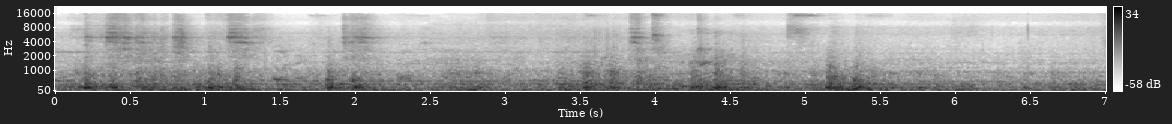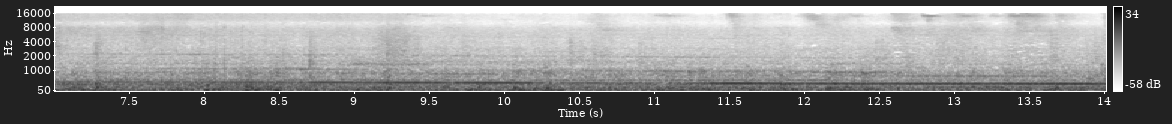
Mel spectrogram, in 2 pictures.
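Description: Docklands Light Railway train running on its track. For about the first five seconds there is a quick run of clacks and knocks from the wheels over rail joints and points. After that a steady motor whine slowly falls in pitch as the train slows.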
